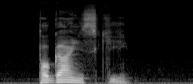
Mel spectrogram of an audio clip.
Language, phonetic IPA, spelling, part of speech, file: Polish, [pɔˈɡãj̃sʲci], pogański, adjective, Pl-pogański.ogg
